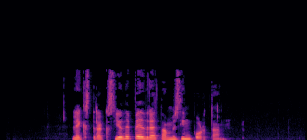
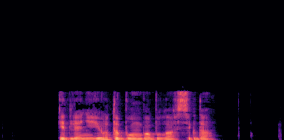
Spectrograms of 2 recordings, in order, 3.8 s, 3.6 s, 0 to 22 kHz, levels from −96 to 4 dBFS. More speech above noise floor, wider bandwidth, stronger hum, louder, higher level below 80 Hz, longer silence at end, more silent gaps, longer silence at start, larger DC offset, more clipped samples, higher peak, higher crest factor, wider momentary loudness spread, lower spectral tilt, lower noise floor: second, 55 dB vs over 68 dB; first, 11.5 kHz vs 8 kHz; neither; second, -29 LUFS vs -23 LUFS; second, -86 dBFS vs -56 dBFS; first, 1.05 s vs 0.9 s; neither; first, 0.9 s vs 0.75 s; neither; neither; second, -12 dBFS vs -4 dBFS; about the same, 20 dB vs 22 dB; first, 16 LU vs 8 LU; about the same, -4.5 dB/octave vs -5.5 dB/octave; second, -83 dBFS vs under -90 dBFS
